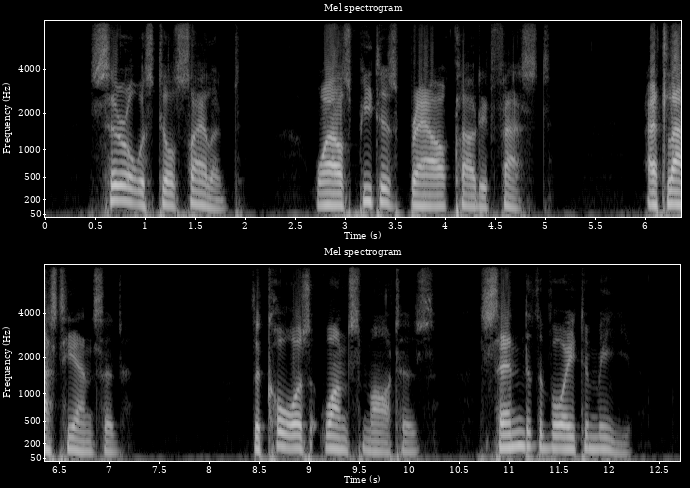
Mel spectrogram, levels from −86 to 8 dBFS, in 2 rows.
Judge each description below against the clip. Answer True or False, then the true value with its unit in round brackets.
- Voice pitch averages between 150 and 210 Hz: False (140 Hz)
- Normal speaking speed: False (105 wpm)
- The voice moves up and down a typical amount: True (4.2 semitones)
